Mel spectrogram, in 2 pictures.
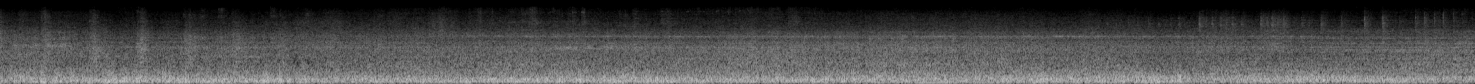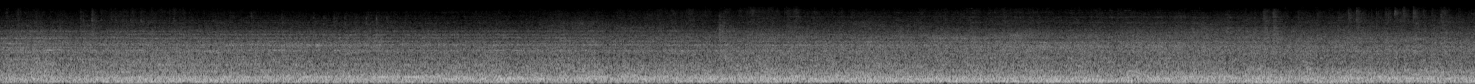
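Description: Freight train of bogie tank wagons rolling steadily past close by, a continuous rumble of wagon wheels running on the rails.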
